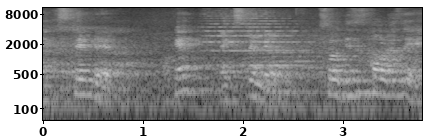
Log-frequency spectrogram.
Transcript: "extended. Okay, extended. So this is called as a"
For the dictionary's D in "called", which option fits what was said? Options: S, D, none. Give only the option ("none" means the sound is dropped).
none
